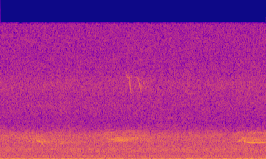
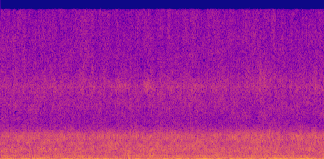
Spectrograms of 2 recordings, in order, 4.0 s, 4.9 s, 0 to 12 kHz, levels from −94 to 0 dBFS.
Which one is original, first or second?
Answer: first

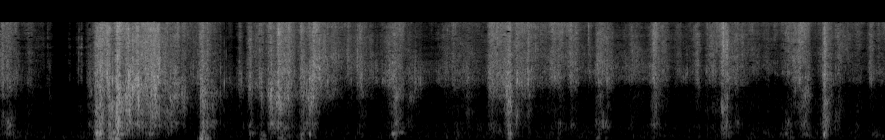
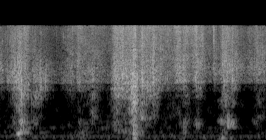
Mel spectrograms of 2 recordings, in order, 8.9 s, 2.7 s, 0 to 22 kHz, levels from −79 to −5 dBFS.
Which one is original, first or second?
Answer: second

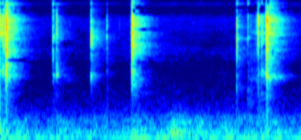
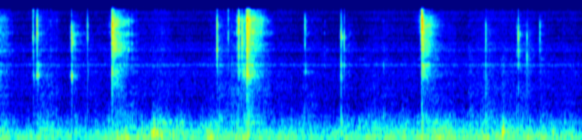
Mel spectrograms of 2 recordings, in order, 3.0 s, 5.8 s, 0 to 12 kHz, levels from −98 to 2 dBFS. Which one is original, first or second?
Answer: first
